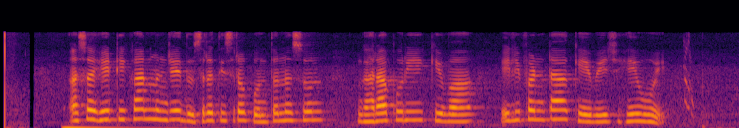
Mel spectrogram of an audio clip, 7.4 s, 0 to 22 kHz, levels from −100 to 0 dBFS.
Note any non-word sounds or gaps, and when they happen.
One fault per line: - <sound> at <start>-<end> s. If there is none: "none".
- chirp at 6.8-7.0 s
